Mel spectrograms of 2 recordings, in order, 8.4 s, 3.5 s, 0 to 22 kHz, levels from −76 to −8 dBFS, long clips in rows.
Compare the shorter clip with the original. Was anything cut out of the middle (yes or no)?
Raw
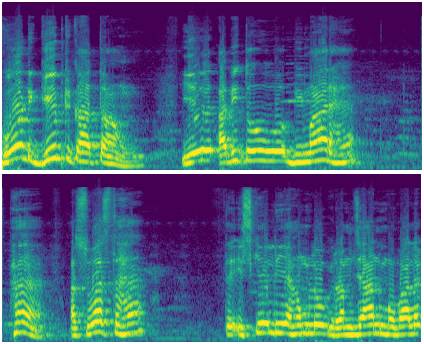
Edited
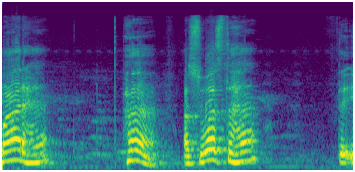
no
